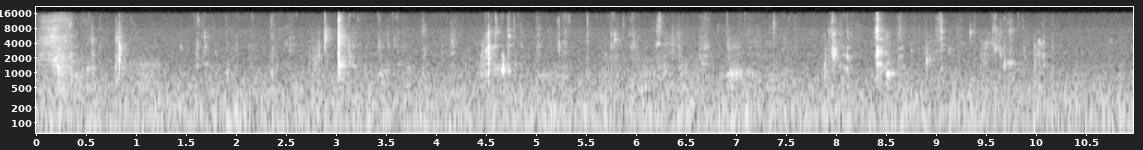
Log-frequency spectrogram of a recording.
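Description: A person chewing a mouthful of food close to the microphone: faint, with soft, scattered mouth clicks and smacks.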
